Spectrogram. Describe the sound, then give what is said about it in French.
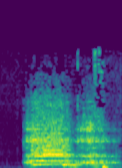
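After a brief silence, a loud alarm sound effect blares in abruptly, a buzzy, harmonic-rich tone like a truck horn, holding steady for about a second with no voices. “Quoi ce bruit de camion? Alors c'est censé être une alarme.”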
